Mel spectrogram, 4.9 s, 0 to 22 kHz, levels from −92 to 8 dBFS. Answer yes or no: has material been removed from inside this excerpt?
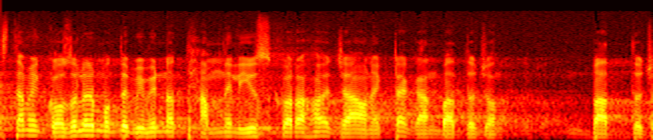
no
